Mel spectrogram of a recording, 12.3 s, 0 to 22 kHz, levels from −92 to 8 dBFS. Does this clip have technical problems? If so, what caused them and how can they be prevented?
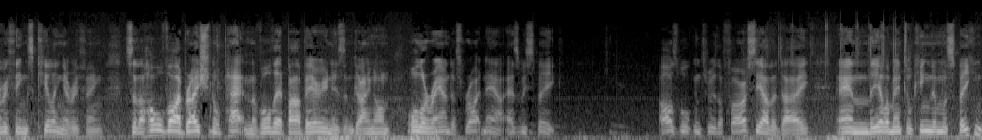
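Yes. Zipper noise appears from 5.23 to 5.58 s, as the level drops by about 10 dB, and from 9.07 to 9.5 s, as it rises by about 10 dB. The gain moves in unsmoothed steps, around a hundred per second, each adding a tiny click that together form a zipping texture. Interpolating the gain per sample across each change would prevent it.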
